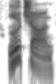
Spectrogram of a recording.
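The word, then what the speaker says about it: Lucian: they would teach you well this is the Romanian way like luchon for L like it was l u c i a an I said oh well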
